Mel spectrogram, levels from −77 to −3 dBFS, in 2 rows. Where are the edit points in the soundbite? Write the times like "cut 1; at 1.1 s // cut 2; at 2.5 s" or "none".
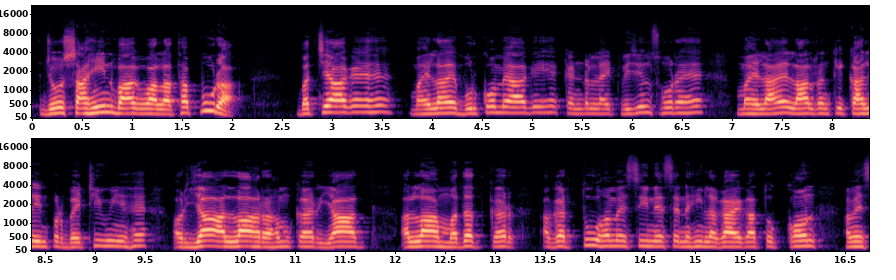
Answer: none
